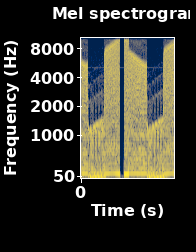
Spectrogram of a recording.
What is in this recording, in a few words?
TECH KIT, RAVE; Rubber Chicken Software Sample Bank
